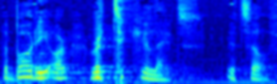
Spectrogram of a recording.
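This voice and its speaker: A man's voice: fairly high pitch, normal speed, creaky, mellow, slightly rough. A man preaching a sermon, phrasing emphatically and repeating key words for effect.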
